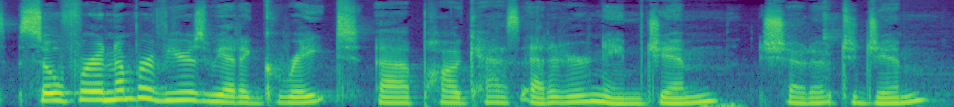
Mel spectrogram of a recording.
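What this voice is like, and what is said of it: Strange, honking voice from a cold. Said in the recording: “my very strange voice ... I have the 30-day cold ... if I sound a bit like a goose”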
